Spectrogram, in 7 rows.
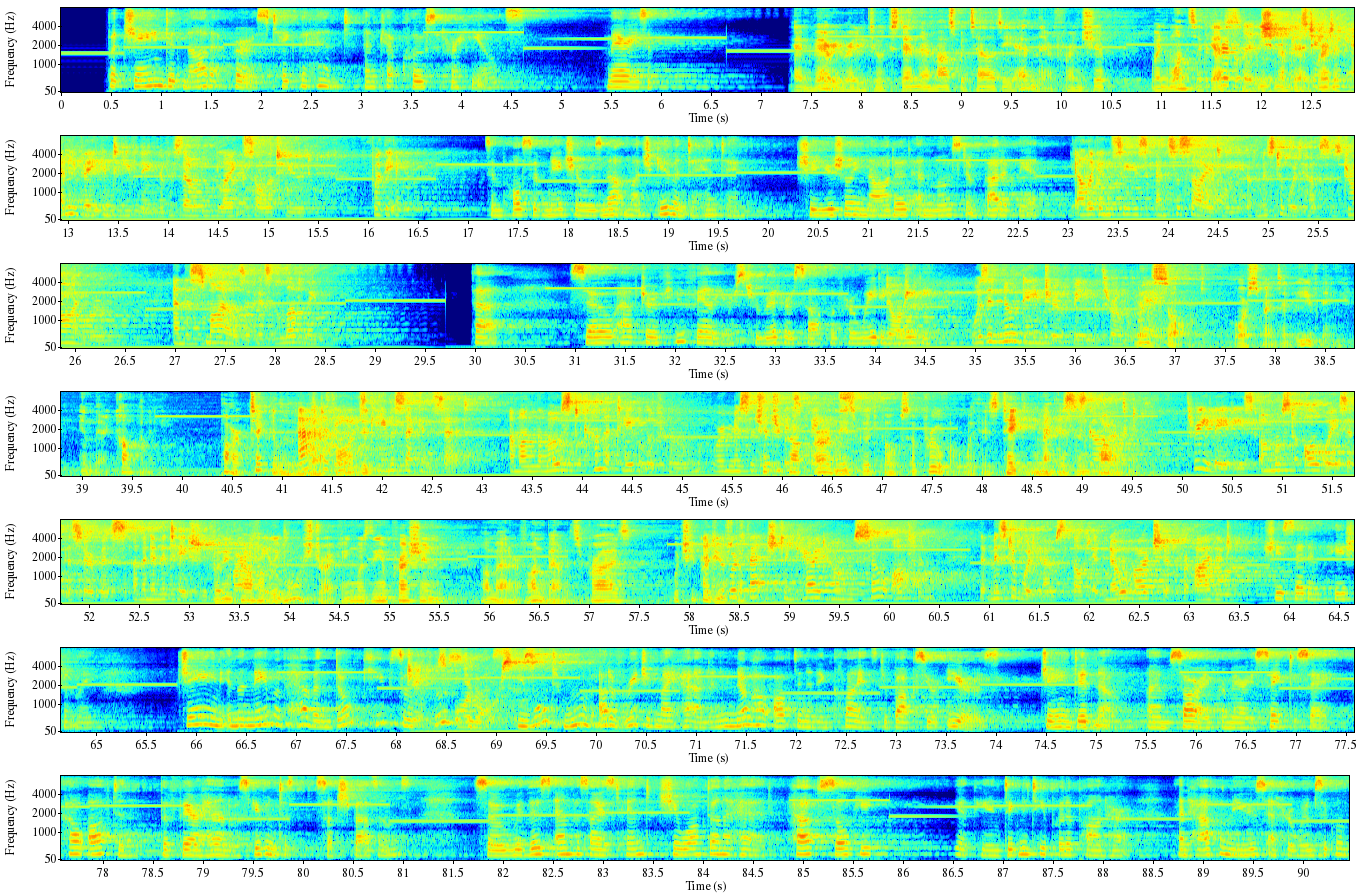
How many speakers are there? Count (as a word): three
